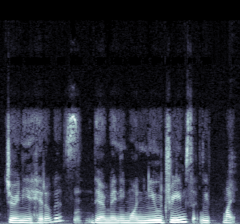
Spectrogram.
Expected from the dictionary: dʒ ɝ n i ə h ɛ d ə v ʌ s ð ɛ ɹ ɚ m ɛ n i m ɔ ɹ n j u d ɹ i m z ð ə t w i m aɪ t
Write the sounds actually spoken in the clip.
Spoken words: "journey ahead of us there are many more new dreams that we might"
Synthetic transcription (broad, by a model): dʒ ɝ n i ə h ɛ d ə v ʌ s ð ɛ ɹ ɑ m ɛ n i m ɔ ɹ n j u d ɹ i m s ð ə t w i m aɪ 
